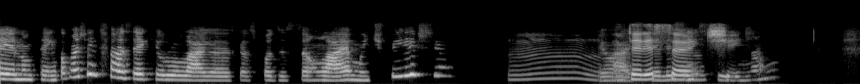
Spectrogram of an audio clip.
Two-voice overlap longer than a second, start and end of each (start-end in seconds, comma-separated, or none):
6.0-7.4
